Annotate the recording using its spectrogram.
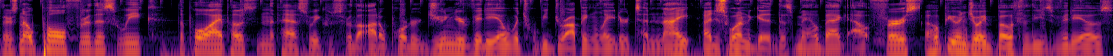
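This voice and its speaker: Music plays in the background as a man talks. He moves at a fairly quick pace with lively intonation. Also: hardly any pauses. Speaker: sports commentator. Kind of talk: casual talk to camera.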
